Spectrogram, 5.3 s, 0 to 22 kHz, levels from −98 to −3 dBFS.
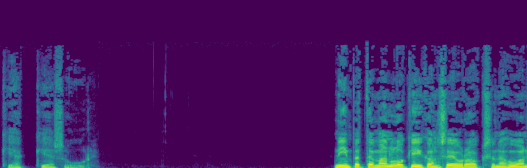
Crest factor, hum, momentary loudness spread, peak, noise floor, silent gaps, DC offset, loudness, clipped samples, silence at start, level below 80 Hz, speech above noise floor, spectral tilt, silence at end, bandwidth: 16 dB; none; 14 LU; 0 dBFS; under -90 dBFS; none; under 0.1%; -12 LUFS; under 0.1%; 0.1 s; -52 dBFS; over 77 dB; -7.5 dB/octave; 0 s; 13.5 kHz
